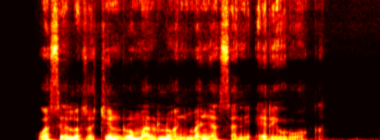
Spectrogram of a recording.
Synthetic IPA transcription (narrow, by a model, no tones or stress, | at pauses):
wasɛ̰lɔsɔt͡ʃenɾomarlɔɲmaɲasa̰nɪ̰ʔɛɾɪwɾwɔ̰k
